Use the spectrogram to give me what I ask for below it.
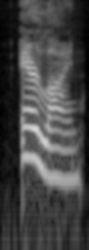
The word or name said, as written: airline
